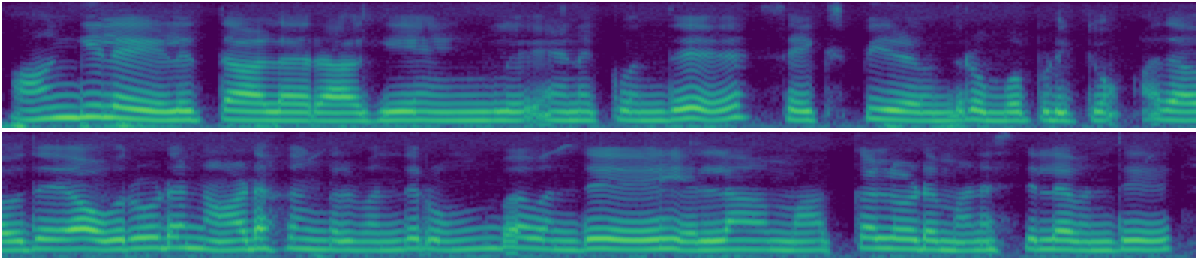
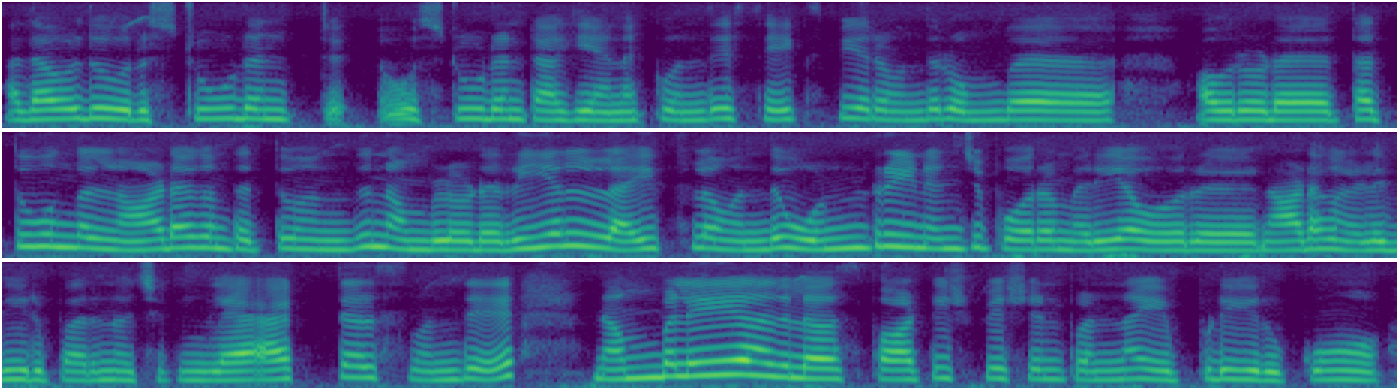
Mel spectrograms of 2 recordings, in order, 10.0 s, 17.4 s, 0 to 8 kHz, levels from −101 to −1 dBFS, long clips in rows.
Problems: constant background noise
